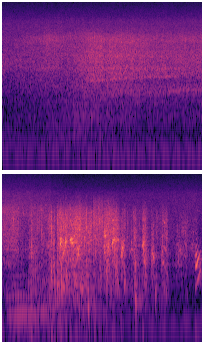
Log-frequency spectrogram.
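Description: A steady hiss for the first half, then chickens in crates clucking and squawking, busy and overlapping, from about halfway in.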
